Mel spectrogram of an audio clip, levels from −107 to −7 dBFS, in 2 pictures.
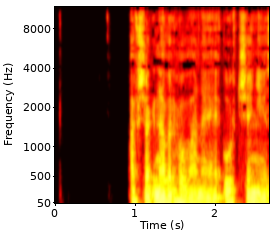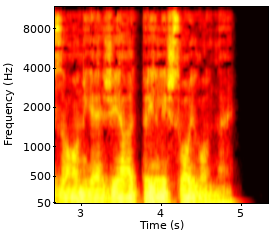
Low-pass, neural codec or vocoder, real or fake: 10.8 kHz; none; real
